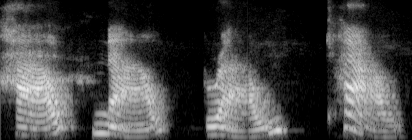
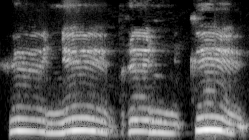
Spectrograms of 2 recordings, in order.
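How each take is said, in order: First: It is said in a British accent. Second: It is said in a Scottish accent. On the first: "if you want to sound British" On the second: "if you wanted to sound Scottish"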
